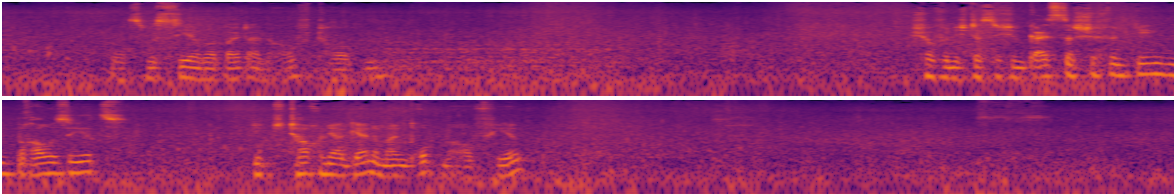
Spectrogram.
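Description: Rough waves churn and splash around a sailing boat.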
